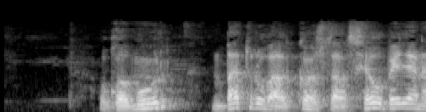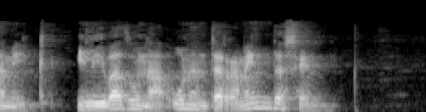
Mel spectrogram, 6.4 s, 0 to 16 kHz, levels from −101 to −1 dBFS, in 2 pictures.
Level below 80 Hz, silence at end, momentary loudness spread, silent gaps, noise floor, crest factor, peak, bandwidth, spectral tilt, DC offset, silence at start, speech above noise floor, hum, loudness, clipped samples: -56 dBFS; 0.75 s; 15 LU; none; -72 dBFS; 18 dB; -2 dBFS; 7.4 kHz; -8 dB/octave; under 0.1%; 0.75 s; 52 dB; none; -20 LUFS; under 0.1%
